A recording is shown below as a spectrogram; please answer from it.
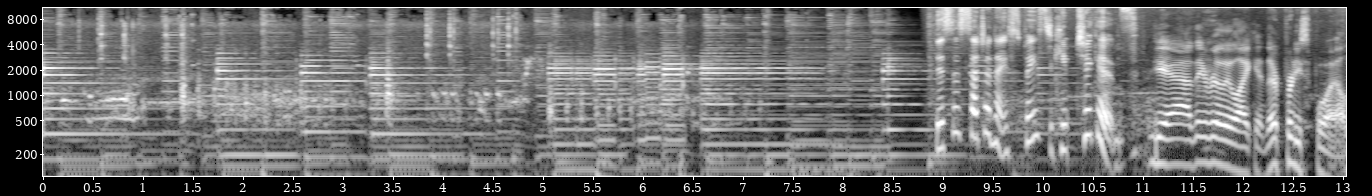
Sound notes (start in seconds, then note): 0.4 gentle folksy music; 3.5 chickens clucking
